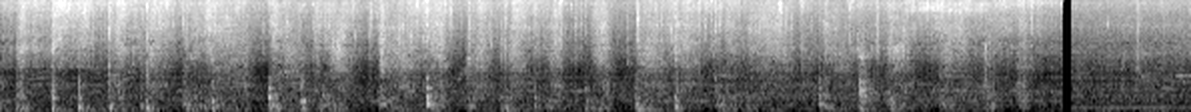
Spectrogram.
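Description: Rice frying in a pan for Mexican rice, a dense continuous sizzle with repeated scraping strokes of a utensil stirring it, close and steady throughout.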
